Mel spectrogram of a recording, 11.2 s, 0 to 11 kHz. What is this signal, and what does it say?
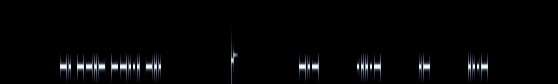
Morse code, heard as a keyed tone, about 28 wpm, spaced as for 14 wpm, 700 Hz. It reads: NQ7D K4AV
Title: USA Call Signs - 4 Characters - 6x Character Spacing - 28wpm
